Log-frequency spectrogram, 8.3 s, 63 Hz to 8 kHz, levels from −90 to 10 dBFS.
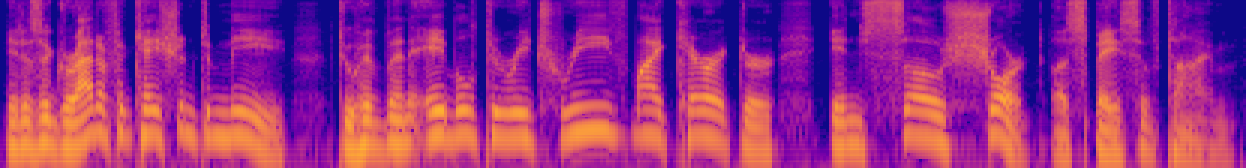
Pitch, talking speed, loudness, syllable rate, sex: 135 Hz, 150 wpm, -20 LUFS, 4.3 syllables/s, male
